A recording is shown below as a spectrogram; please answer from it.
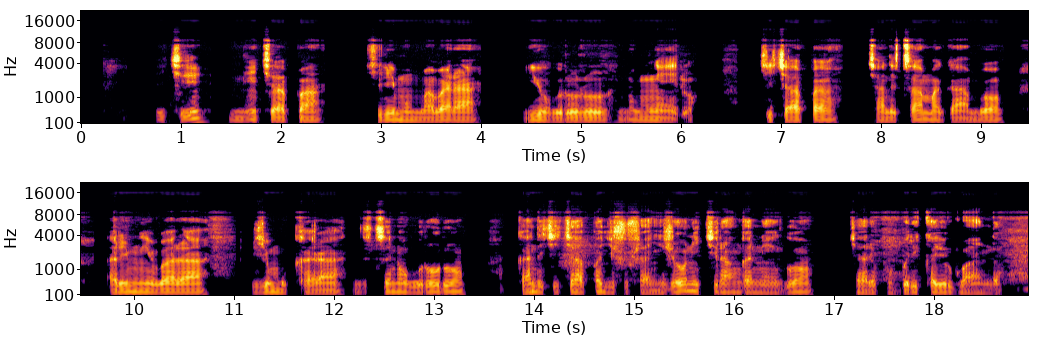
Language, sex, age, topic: Kinyarwanda, male, 25-35, government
